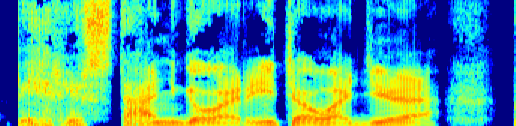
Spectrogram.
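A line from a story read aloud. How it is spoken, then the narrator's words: Hoarse rasp. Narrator (Russian): прохрипел автоматей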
